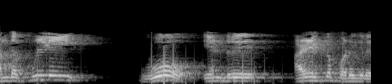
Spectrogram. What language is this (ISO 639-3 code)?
tam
